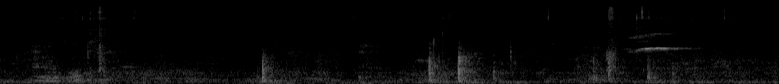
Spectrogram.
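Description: Hands knead and squish crumbly dough in a glass bowl.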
